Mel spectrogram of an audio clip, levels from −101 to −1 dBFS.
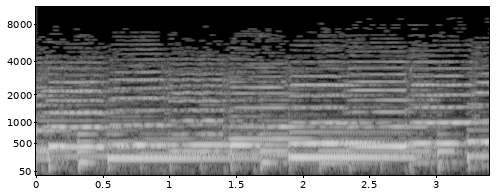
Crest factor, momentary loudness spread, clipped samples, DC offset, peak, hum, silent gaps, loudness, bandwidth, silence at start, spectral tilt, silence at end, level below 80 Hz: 12 dB; 3 LU; under 0.1%; under 0.1%; -12 dBFS; none; none; -24 LUFS; 7.8 kHz; 0 s; -6.5 dB/octave; 0 s; -58 dBFS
